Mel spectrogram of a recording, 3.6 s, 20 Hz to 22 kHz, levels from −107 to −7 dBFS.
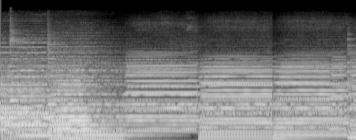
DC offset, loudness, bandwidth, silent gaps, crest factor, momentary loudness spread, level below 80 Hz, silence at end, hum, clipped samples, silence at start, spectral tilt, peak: under 0.1%; -22 LUFS; 12.5 kHz; none; 16 dB; 6 LU; -38 dBFS; 0 s; none; under 0.1%; 0 s; -6 dB/octave; -8 dBFS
